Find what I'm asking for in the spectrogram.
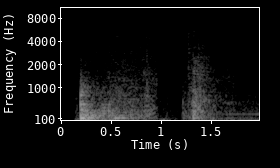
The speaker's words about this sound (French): Si, tenez, on frappe. C'est vrai. Oh, vous avez l'oreille encore plus fine que moi.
